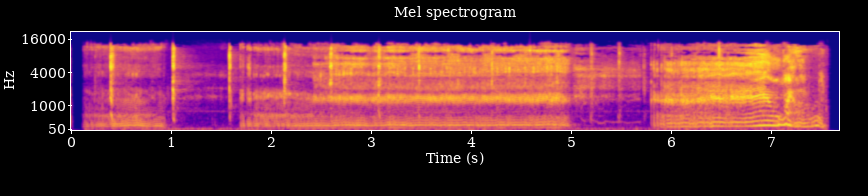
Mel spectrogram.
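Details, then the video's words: Angry Chihuahua growling in a long, low, buzzy rumble that holds steady, broken by short pauses near the start and a gap around five seconds, then rising into a louder, whining snarl at the end. "The Most Angry Chihuahua Ever!"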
